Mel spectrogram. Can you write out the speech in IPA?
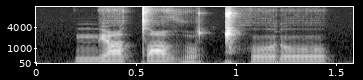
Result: n̪e˥ tˤɛ˥ðˤu˩ǀʰo˥ ɾo˥

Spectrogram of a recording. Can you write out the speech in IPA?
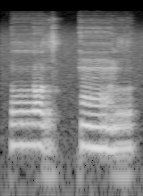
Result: lːɔrkːɔ̃r

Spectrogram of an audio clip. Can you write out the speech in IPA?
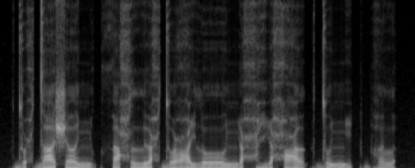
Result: duħdaʃʌː ɲokθaħlːɯħdo ʕiloːɲɯħ ɦiħʕʌːk doɲikbʱʌl

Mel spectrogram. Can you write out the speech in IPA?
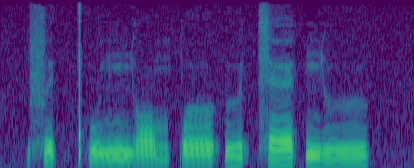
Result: fe˧˩k̚pʰu˩˧nɲɔː˩m pɤː˩˧ʔɯː˧˥t̚sɛː˧˥t̚ ɲɯː˧˥k̚

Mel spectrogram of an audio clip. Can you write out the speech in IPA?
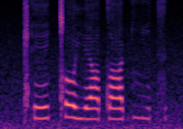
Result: ǁʰeǀɔjɛːtˤ əːkʎit͡s

